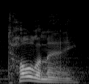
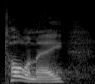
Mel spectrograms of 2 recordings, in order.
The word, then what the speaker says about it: Ptolemy: There was, for 1,200 years, people in the world saw the universe a certain way because there was a man named Ptolemy, and it's spelled P-T at the beginning. The P is silent. His name's Ptolemy.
